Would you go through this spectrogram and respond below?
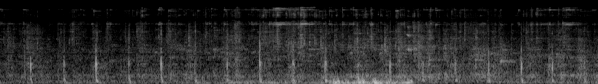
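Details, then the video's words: Hooves of a driven Friesian horse ring out as brisk, regular clops about three per second, with a deeper rumbling thud swelling briefly in the middle before the steady trot resumes. "Friesian driving"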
